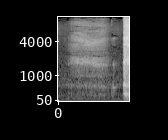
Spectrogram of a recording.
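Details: A brief breathy inhalation followed by a sudden loud burst, a sneeze from an adult with a cold.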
